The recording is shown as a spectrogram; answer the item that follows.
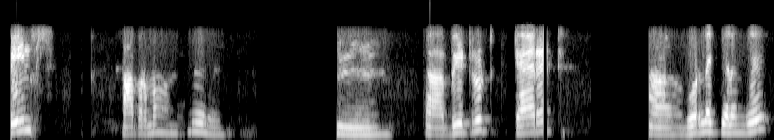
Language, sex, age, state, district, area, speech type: Tamil, male, 30-45, Tamil Nadu, Dharmapuri, rural, conversation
